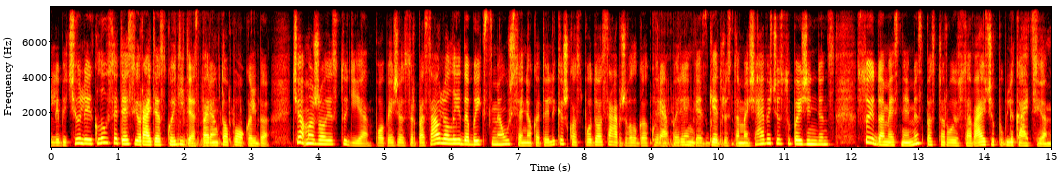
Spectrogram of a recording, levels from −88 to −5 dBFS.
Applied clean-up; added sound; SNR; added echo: none; Gurgling; 17 dB; none.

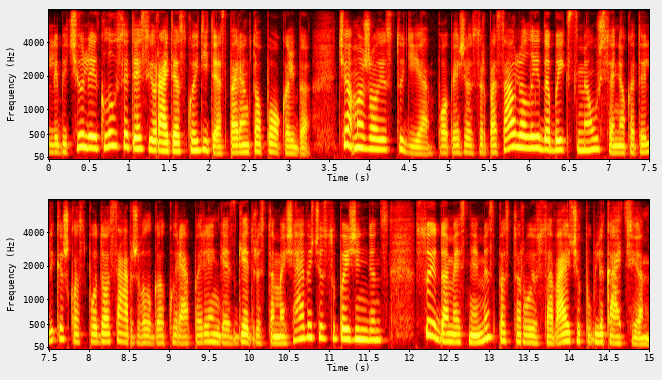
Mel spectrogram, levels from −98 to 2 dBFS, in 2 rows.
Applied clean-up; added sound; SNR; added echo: none; none; none; none.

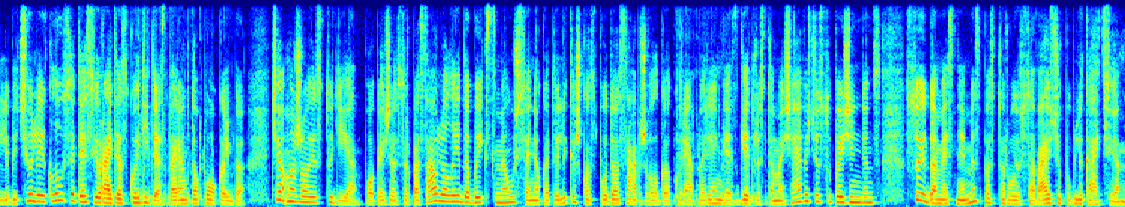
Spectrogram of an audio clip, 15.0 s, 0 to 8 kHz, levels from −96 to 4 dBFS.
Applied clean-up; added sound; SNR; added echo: neural mask model DeepFilterNet 3.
